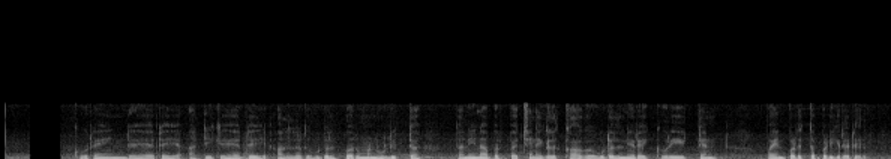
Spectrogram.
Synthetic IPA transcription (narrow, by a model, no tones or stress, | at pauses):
kʊrɐɪnd̪ɐɛɽɐɪʔɐðɪɣɐɛɽɐɪɐlːɐðɯʊɽɐlpɐɾɯmɐnʊɭɪʈːɐt̪ɐnɪnɐbɐɾpɐt͡ʃːɐnɐɪɣɐɭɯkːaːɣɐʊɽɐlnɪrɐɪkːɯɾɪjɪʈːɐn | pɐjɐnpɐɽɯt̪ːɐpːɐɽɯɣɪrɐðɯ̰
